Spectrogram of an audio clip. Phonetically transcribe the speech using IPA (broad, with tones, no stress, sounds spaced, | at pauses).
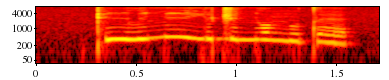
kʼ iː˨ l i˦ ɲ iː˦˨ j ɪ˦ d͡ʒ ʊ˨ ɲ ɔ˦˨ ŋ ũ˨ t ɛ˨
